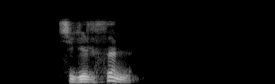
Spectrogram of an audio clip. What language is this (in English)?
Kabyle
